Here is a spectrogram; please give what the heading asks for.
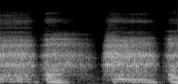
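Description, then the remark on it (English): A voice imitates a child gasping for air after being set on a bathroom counter: three or four strained, raspy inhalations in quick succession, fairly loud, with brief breaks between each breath. “When I set him on the counter, he was gasping for air. It was like a...”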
